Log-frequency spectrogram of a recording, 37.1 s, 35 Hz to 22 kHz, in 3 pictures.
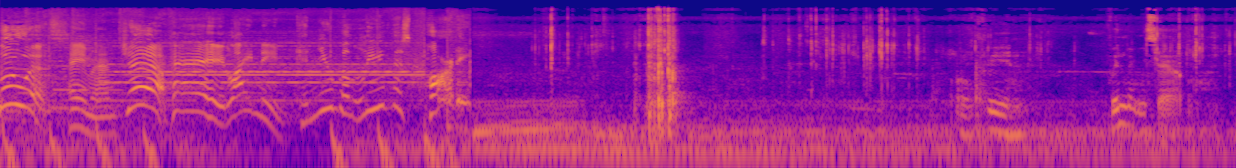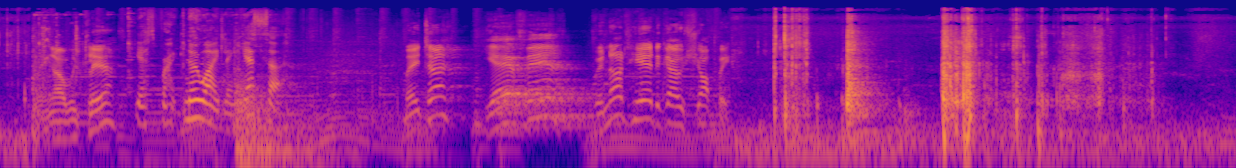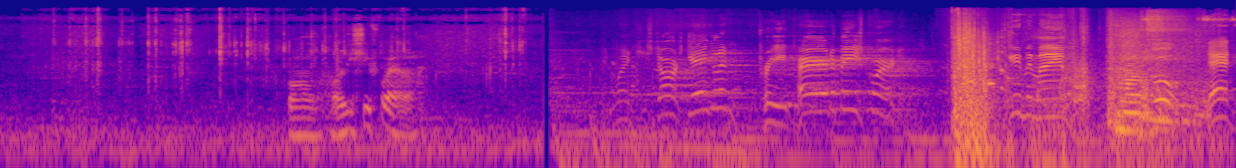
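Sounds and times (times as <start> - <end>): toy cars clicking and knocking: 7.5 - 9.6, 25.2 - 28.8.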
